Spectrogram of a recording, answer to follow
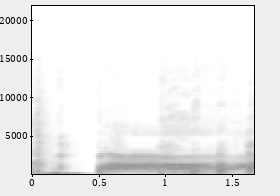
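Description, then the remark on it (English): A person imitates Godzilla's big yawn as Godzilla walks out of Mount Fuji: a long, loud, groaning monster yawn, a sustained throaty wail that rises after a brief pause and drags on in a deep, rumbling drawl. “We're just doing a big yawn as Godzilla walks out of Mount Fuji.”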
